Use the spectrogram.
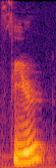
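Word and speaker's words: vier: Voer. What? No, I don't know. Is that actually, how do you say it in Dutch? Fear.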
